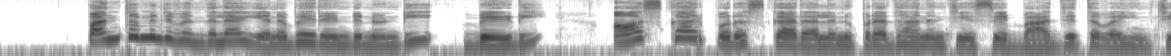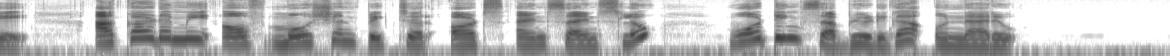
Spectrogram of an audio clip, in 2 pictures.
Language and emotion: Telugu, neutral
